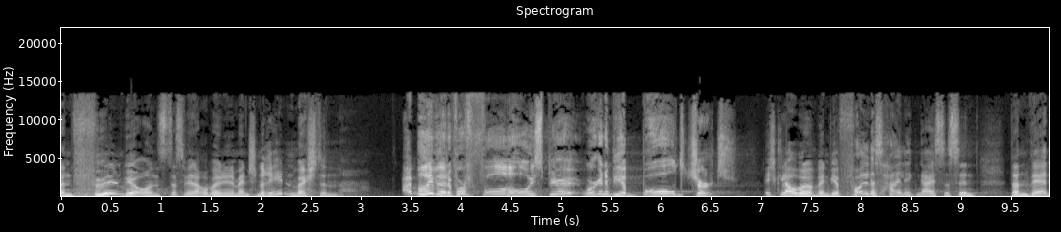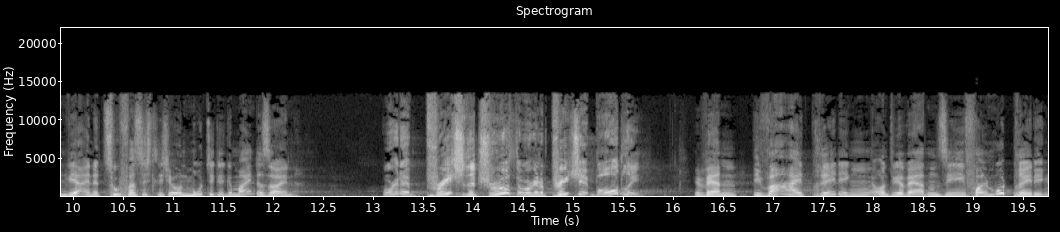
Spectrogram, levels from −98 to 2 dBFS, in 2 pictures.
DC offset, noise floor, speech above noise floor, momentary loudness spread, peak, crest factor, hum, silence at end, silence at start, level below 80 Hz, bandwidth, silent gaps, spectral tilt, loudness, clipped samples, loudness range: under 0.1%; -57 dBFS; 38 dB; 10 LU; -2 dBFS; 18 dB; none; 0 s; 0 s; -52 dBFS; 13.5 kHz; none; -3.5 dB/octave; -19 LUFS; under 0.1%; 4 LU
